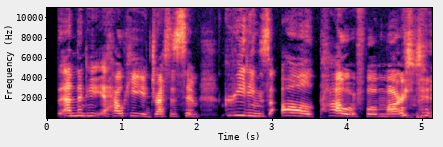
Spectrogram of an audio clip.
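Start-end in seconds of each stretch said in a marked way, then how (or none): 2.3-5.1 put-on sarcastic character voice, louder. Retelling how Ember addresses Martin: sarcastic Ember voice. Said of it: "he's so sarcastic".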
